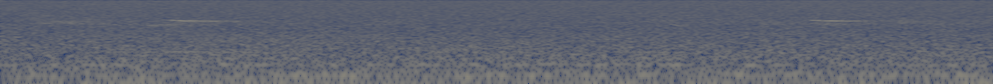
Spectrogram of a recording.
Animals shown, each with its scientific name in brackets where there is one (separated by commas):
American Robin (Turdus migratorius)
